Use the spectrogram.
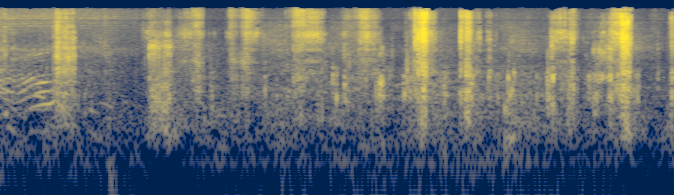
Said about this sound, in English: As pandas munch their bamboo, he stresses the animals are not going hungry.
